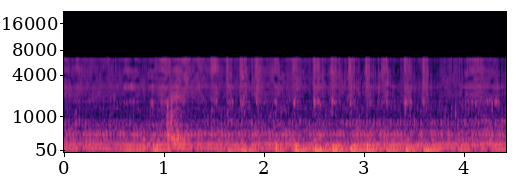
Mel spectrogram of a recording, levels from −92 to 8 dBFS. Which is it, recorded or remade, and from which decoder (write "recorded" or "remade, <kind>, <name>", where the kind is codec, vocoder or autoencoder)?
remade, vocoder, BigVGAN v2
